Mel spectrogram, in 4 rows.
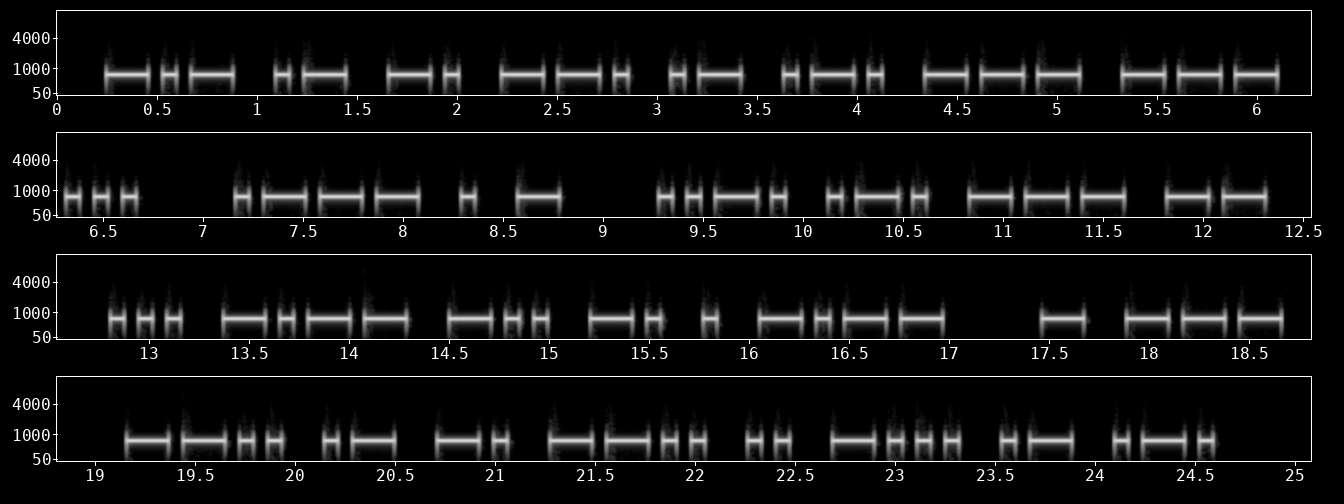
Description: Morse code, heard as a keyed tone, about 17 wpm, 700 Hz. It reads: KANGAROOS JET FROM SYDNEY TO ZANZIBAR
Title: Pangram Challenge v2 - 17wpm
